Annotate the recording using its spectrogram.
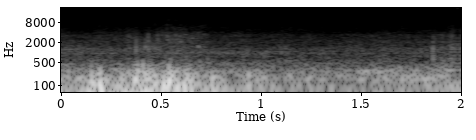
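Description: Wind buffeting the microphone: a gusty low rumble, strongest in the first second and easing after.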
